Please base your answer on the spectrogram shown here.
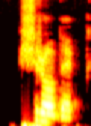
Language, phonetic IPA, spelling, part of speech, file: Polish, [ˈɕrɔdɛk], środek, noun, Pl-środek.ogg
